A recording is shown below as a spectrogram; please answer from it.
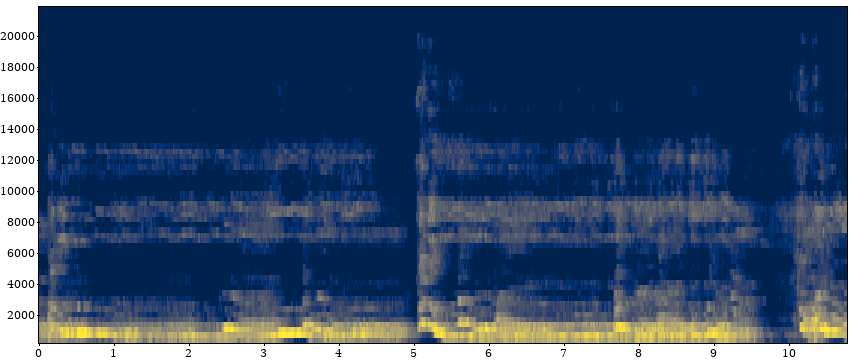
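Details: Howling pet Shetland Sheepdog, which reportedly sneezes every time before it howls: continuous mournful wavering howls, each long phrase bending up then sagging, broken by short breaths near five and ten seconds.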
